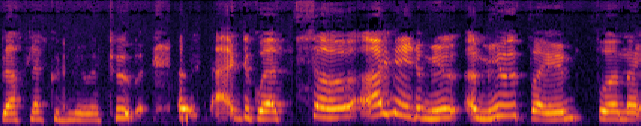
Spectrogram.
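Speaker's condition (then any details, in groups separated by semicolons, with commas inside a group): Deafness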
